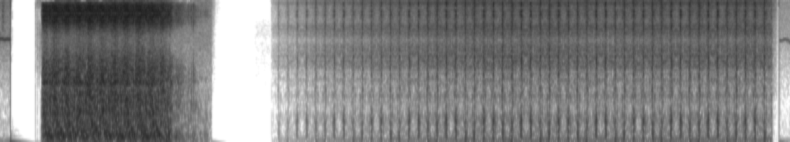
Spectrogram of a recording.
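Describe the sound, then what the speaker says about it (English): A loud burst of noise, a brief gap, then the steady rapid chopping of helicopter rotors that grows louder as they approach. "Helicopters coming in from the sea."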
